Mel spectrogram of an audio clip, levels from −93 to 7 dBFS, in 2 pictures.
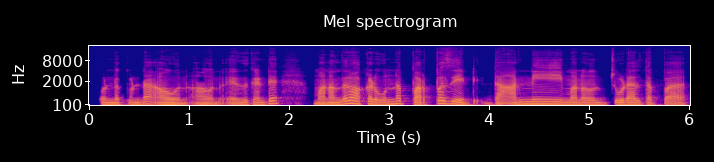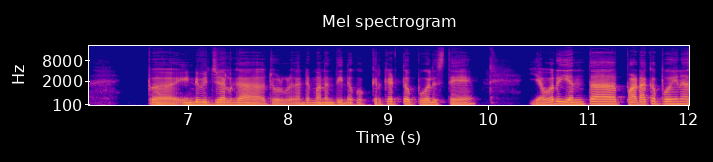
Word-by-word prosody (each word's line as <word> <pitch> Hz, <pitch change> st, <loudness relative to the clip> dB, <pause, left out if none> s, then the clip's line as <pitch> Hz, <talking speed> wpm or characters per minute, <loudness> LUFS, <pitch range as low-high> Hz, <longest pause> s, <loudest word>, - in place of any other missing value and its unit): ఉండకుండా 120 Hz, +3 st, -1 dB
అవును, 115 Hz, -4 st, +2 dB
అవును. 110 Hz, +1 st, -2 dB
ఎందుకంటే 130 Hz, +7 st, -1 dB, 0.5 s
మనందరం 115 Hz, -, +3 dB
అక్కడ 160 Hz, -2 st, +1 dB
ఉన్న 150 Hz, +5 st, -1 dB, 0.2 s
పర్పస్ 170 Hz, +8 st, +2 dB
ఏంటి? 110 Hz, -5 st, -3 dB, 0.2 s
దాన్ని 140 Hz, +11 st, +1 dB, 0.3 s
మనం 135 Hz, 0 st, +1 dB, 0.2 s
చూడాలి 130 Hz, -1 st, +1 dB
తప్ప 115 Hz, 0 st, -8 dB, 0.9 s
ప -, -, 0 dB, 0.3 s
ఇండివిడ్యుయల్‌గా 130 Hz, -2 st, +2 dB, 0.2 s
చూడకూడదు. 105 Hz, -1 st, -3 dB
అంటే 130 Hz, -, -3 dB
మనం 120 Hz, +1 st, +1 dB
దీన్ని 115 Hz, -2 st, -1 dB
ఒక 110 Hz, -, -7 dB
క్రికెట్‌తో 150 Hz, +7 st, -1 dB
పోలిస్తే, 130 Hz, -2 st, -1 dB, 0.8 s
ఎవరు 150 Hz, +7 st, +3 dB
ఎంత 145 Hz, +4 st, 0 dB, 0.4 s
పడకపోయినా 155 Hz, +3 st, +2 dB
130 Hz, 125 wpm, -23 LUFS, 115-150 Hz, 0.9 s, మనందరం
